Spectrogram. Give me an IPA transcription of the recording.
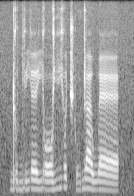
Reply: ɖ ʊː bʲ o j ɛː j ɔː vʲ ɔː t͡ʃʼ o̤ ɖ aː w æ

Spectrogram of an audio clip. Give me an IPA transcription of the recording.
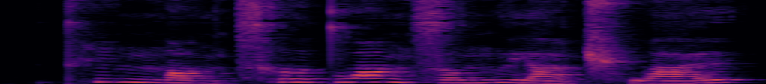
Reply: t̪ʰ i˥˩ ŋ n̪ ɑ˨˩ ŋ t͡sʰ ɹ̩˥˧ t̪ w ɑ˥˩ ŋ s ɤ˧˥ ŋ l j ä˨˩ ʈ͡ʂʰ w a˧˥ ɪ̯

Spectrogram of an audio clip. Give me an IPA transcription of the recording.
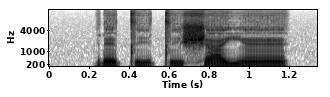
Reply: ɾ e˧ t i˨ t i˧ ʃ a˦ j ɛ̃˦

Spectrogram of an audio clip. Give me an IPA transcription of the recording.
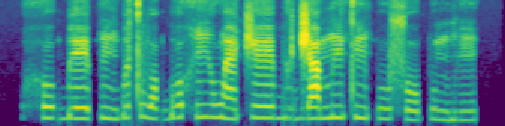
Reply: h o˨ ɡ͡b eː˨ p ĩ˨ ɡ͡b ə˦ t v ɔ˨ ɡ͡b o˦ h iː˦ w ɛ̃˧ t͡ʃ eː˦ b ɨ˧ d͡ʒ a˦ m ĩ˦ t ĩ˦˨ p u˧ s o˨˦ p u˧ ŋ b ĩ˧

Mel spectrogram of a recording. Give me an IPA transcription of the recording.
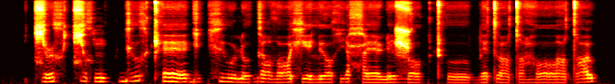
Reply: t͡ɕ ə˞ x t͡ɕ ʊ x ŋ ʊ k ɡʲ ʊː x ʈʰ ɛː ɡ i k xʲ uː ɳ ʊ ɡ ə j ðˤ ʊː xʲ ɛ lʲ ɔ x i ħ ɛː ɳ i ʐ ɔ k ʈʰ ʊː b ɛ t ʊː tˤ ʊ ɦ ɔː dˤ u

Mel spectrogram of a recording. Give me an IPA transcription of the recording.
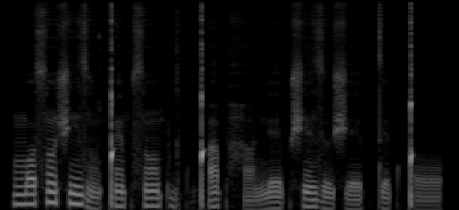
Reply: m ɔ˦ s ɔ̃˥ ʃ ĩ˥ z ɔ̃˩ ǃ æ̃˦ p s ɔ̃ː˦ p ɡ ə˩ p ǃʼ ɑ˦ p h ɑ˩ ŋ ɛː˨ p ʃ ɛ̃˥ z ə˞˨ ʃ ɛː˩ p t ɛ˨ p ǃ ɔ˩

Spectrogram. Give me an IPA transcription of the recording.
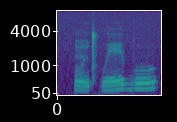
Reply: ũ d kʷ ɪː b u

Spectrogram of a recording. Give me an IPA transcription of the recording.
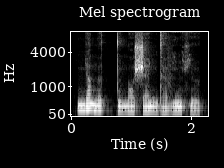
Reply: ɲ a n ə tː ə̃ n ɒ ʃ æ ɲ d æ v ũ ç ə̃

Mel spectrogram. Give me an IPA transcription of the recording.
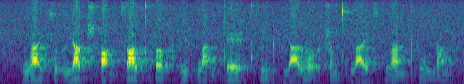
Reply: w a˧˥ ɪ̯ t͡s ṵ˨˩ l j ä˥ ʈ͡ʂʰ ɑ̰˨˩ ŋ t͡s ɑ˥˩ ʊ̯ kʰ ɤ˥ pʰ i˧˥ p w a̰˨˩ n t̪ e˥˩ ɪ̯ t̪ʰ i˥ pʰ j ä˧˥ ɻ o̰˨˩ ʊ̯ ʈ͡ʂ ɤ˦ ŋ t̪ʰ w a˧˥ ɪ̯ t͡sʰ w a˥˩ n pʰ u˥ m j ɑ˨ ŋ

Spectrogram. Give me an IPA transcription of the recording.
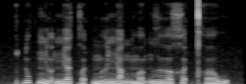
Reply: ɗ u˦˥ k̚ ɲ ɨ̰˧˨ ə̯ ɲ ɛ˧ k ə˨˩ t̚ m ɨ˨˦ ɲ a̰˧˨ n m ə̰ː˧˨ ŋ ɣ ɨ˧ ə̯ x ə˦˥ t̚ t̪ʰ ə˨˦ w

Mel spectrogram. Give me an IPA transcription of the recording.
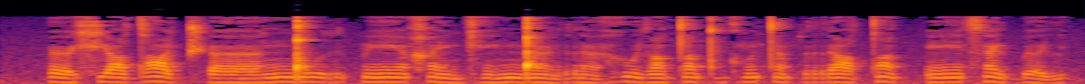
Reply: œ˧˩˧ xʲ œ˧˩ dˤ œː˥˩ t͡ʃʼ ɐː˧˩˧ ŋ͡ǃ u˧˩ r p ẽː˧ χ ẽ˧˩ ɡʱ ẽ˧˩˧ ŋ͡ǃ œ̃˧˩ r ɐ̃˧˩˧ ɦ u˥˩ lʲ ə̃˧˩ tˤ ũ˧˩ t ɡʱ ũ˧ t ɐ̃˧˩ p r ɐː˧˩ tˤ ɐ̃˥˩ t͡sʼ ẽː˧ s ɐ̃˥˩ lʲ ɓ ə˧˩˧ lʲ

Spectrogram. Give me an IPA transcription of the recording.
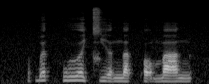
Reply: ɓ ə˦˥ t̚ h w u˧ ə̯ t͡ɕ i˧˩ ə̯ n a˨˩ t̚ ʔ ɔ̰˧˨ m a˧ n

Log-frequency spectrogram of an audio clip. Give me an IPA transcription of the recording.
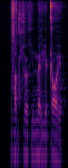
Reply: zˤ ɛ d ç ɵː x i m ɛ ɾ iː e̯ ʈ ɔ e̯

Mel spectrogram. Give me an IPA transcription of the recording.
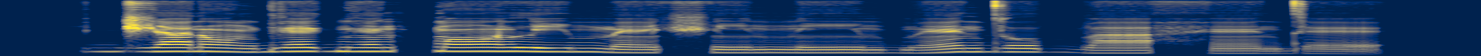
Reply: d͡ʒ a˦ ɾ ɔ̃˧ ɡ ɛ˦ ɡ ɛ̃˦ k͡p ɔ̃˦ l i˧ m ɛ̃˨ ʃ ĩ˨ n ĩ˨ b ɛ̃˨˦ d o˧ b a˨ h ɛ̃˨ d ɛ˨

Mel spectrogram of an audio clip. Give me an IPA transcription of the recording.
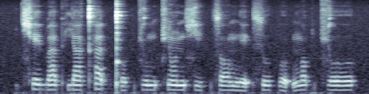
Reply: t͡ɕʰ e˧ b a˧ pʰ j a˧ kʰ a˦ t̚ kʰ o˨ k̚ ɕ u˧ m t͡ɕ ɔ̃˧ n ɕ i˨ k̚ s ɔ˧ ŋ e˨ ʔ s u˧ p o˨ ʔ ŋ ɔ˦ k̚ t͡ɕ o˦

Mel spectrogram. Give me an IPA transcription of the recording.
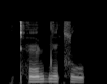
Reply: kʰ ɛ̃ ɖ d ẽ t͡s u

